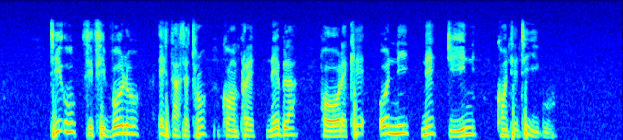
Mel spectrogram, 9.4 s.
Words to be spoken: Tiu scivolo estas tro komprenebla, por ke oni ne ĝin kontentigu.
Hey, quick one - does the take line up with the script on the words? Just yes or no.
yes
